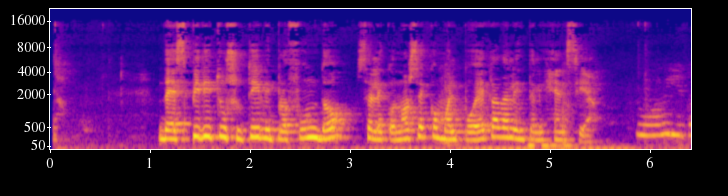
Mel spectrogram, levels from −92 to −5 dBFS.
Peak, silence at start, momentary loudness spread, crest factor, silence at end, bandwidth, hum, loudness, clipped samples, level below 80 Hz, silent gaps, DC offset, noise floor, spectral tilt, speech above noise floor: -2 dBFS; 0.05 s; 11 LU; 16 dB; 0 s; 16.5 kHz; none; -16 LUFS; under 0.1%; -36 dBFS; none; under 0.1%; -48 dBFS; -5.5 dB/octave; 33 dB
